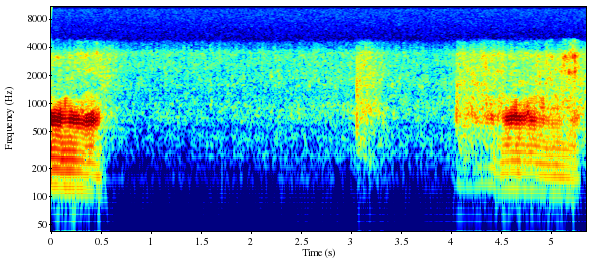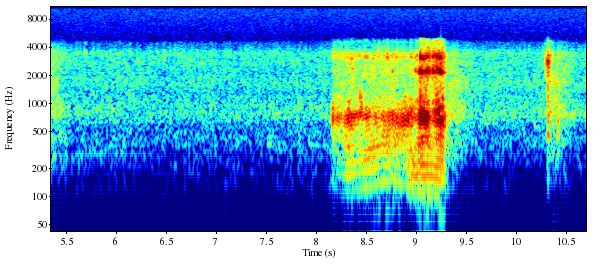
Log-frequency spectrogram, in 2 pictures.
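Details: Shih Tzu asleep on a window sill with eyes open; low rattling snores on breathing in, softer sound breathing out, repeating every few seconds in a quiet room; snoring.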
